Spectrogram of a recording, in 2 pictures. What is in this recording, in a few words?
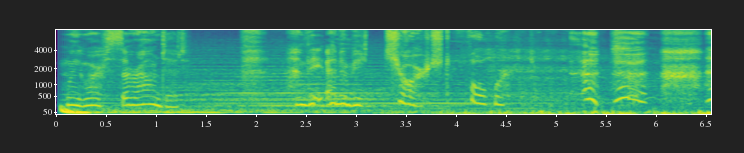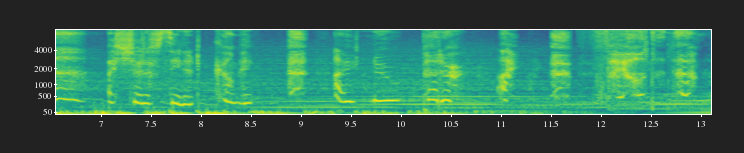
Character Demo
